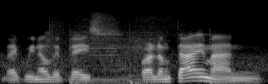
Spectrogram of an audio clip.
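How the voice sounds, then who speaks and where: A man's voice: mid-range voice, lively intonation, normal speed, bright, forceful tone. A man from Argentina with an Argentine accent, a polo player talking casually in an interview. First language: Spanish. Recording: music behind the voice.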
